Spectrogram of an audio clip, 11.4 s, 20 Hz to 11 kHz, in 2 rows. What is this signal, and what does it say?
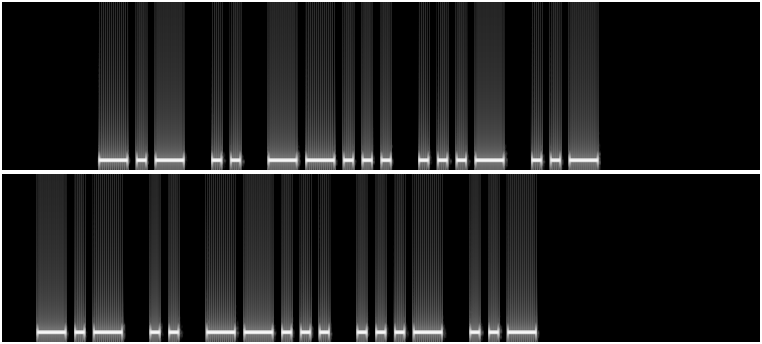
Morse code, heard as a keyed tone, about 17 wpm, 700 Hz. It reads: KI7VU KI7VU
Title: USA Call Signs - 5 Characters - Repeated 2x - 17wpm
